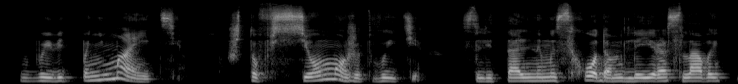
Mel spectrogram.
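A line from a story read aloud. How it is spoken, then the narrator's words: Through gritted teeth. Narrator (Russian): Сквозь зубы процедил Виталий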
